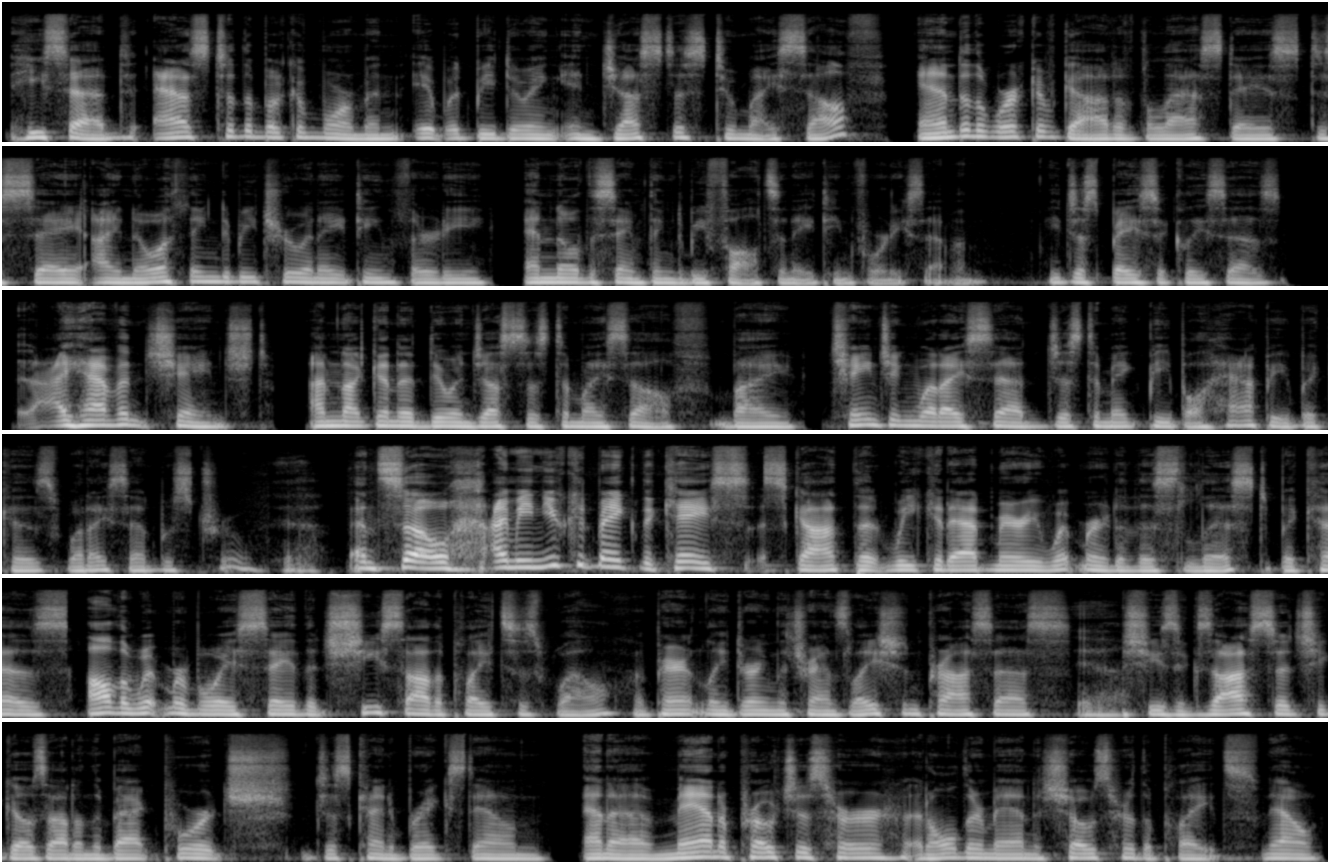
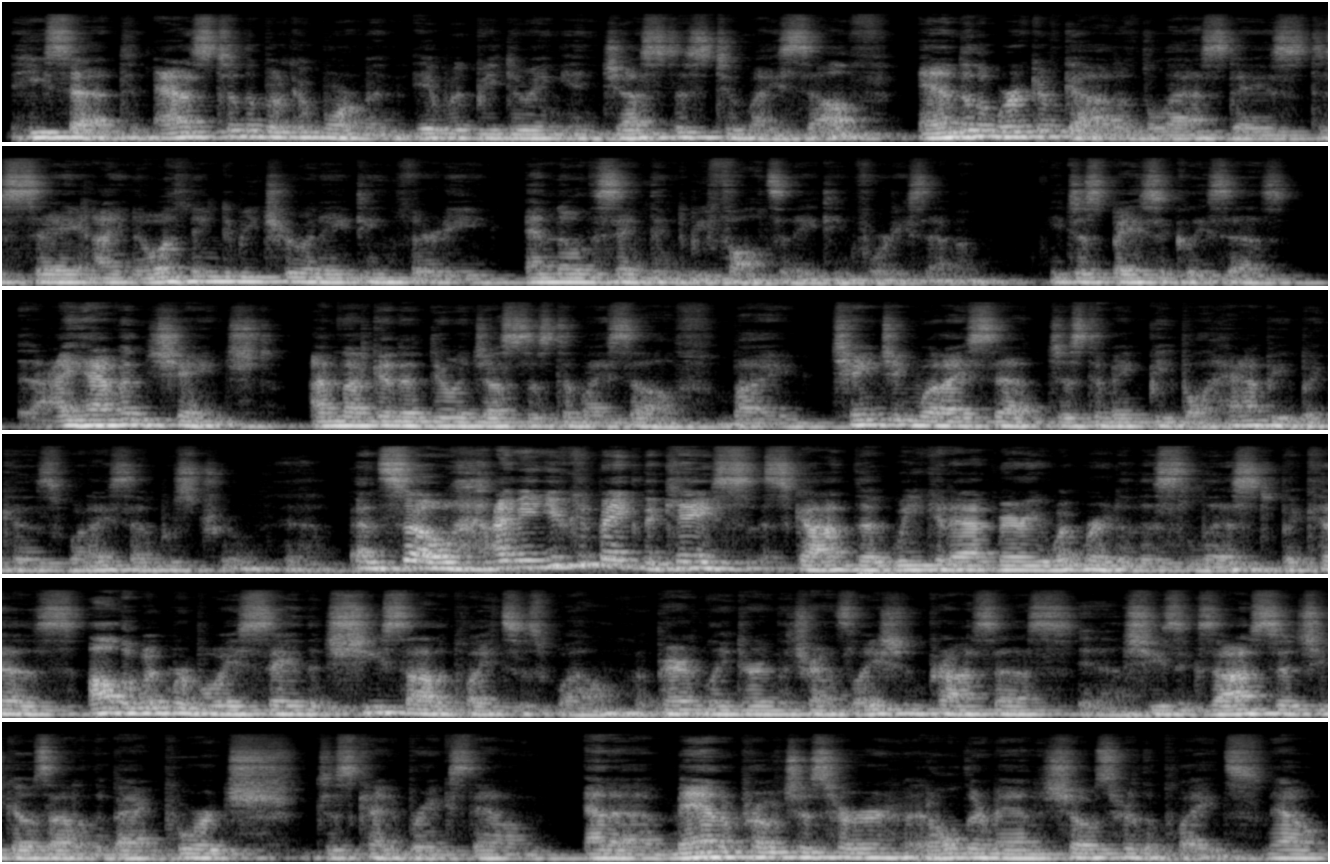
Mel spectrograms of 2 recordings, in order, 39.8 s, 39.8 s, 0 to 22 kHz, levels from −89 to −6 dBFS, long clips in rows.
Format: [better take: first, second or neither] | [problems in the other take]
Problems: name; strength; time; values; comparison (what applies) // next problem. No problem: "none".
first | off-mic speech; far // room echo; slight; dies away in 0.5 s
